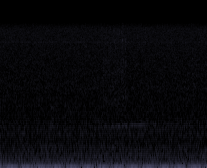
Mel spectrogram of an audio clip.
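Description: Room tone: a steady low hum with faint hiss.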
